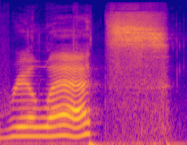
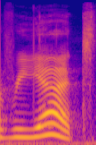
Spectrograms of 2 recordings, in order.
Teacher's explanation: no L sound, no S sound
